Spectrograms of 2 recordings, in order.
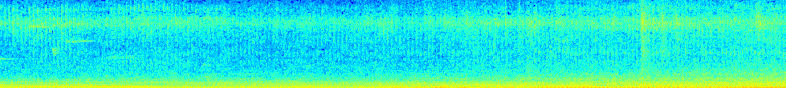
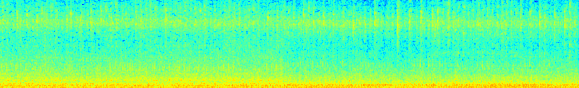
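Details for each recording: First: Briggs & Stratton mower with Pulsa Jet Prime plastic carburetor, after replacing diaphragm and gasket: smooth even buzz at steady speed, no surging or misses; runs perfect now. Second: Briggs & Stratton Pulsa Jet Prime mower engine, before repair, after sitting a while: starts, then runs lumpy and wavering, very rich; owner's theory is a worn carburetor diaphragm and gasket.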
